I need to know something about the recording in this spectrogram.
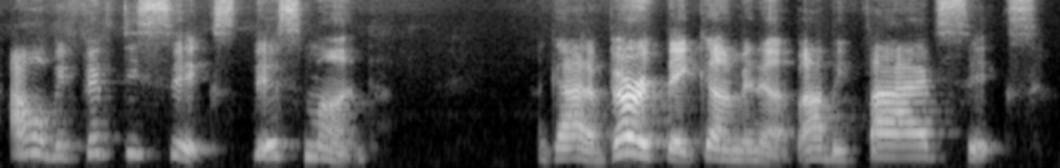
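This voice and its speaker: This livestream host, a woman in her fifties, speaks slowly in an expressive, slightly bright mid-range voice. She's chatty and casual, laughing frequently as she answers her live chat.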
